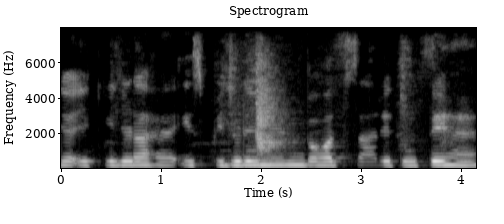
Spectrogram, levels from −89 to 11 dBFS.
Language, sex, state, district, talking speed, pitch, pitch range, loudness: Hindi, female, Uttar Pradesh, Ghazipur, 160 wpm, 210 Hz, 205-215 Hz, -18 LUFS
